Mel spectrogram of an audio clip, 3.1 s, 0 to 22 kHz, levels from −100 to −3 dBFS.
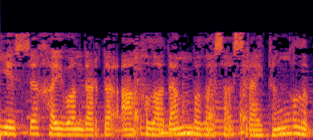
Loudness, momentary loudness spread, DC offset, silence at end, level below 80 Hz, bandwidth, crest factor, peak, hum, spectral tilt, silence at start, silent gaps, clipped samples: -19 LUFS; 4 LU; under 0.1%; 0 s; -50 dBFS; 8.8 kHz; 12 dB; -6 dBFS; none; -5.5 dB/octave; 0 s; none; under 0.1%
